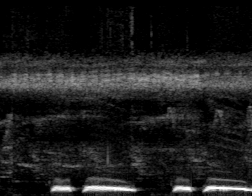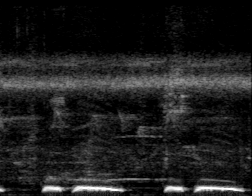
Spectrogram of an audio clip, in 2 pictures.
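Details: Song of a local zebra dove, used to attract fellow zebra doves: four evenly spaced pairs of coos, a clipped note then a longer downslurred one, over a faint low hum.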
